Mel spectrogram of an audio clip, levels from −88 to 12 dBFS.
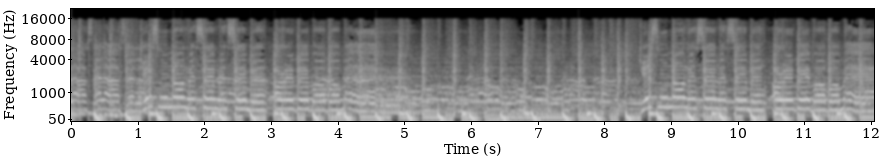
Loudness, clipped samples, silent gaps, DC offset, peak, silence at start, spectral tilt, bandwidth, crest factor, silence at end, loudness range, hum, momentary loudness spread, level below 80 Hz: -10 LUFS; under 0.1%; none; under 0.1%; 0 dBFS; 0 s; -5 dB/octave; 16.5 kHz; 10 dB; 0 s; 3 LU; none; 4 LU; -18 dBFS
